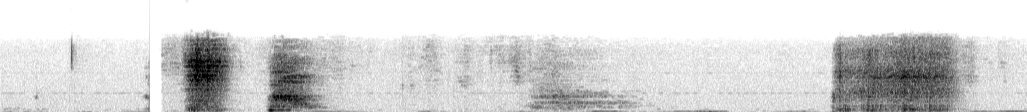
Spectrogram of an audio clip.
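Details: Young Chinese woman with allergy, possibly rhinitis (asks for rhinitis medicine): two sharp, wet sneezes in quick succession, a pause with sniffing, then a third sneeze in a quiet room.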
